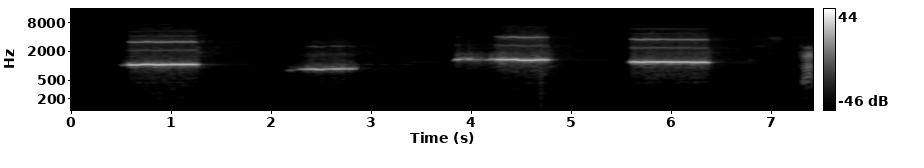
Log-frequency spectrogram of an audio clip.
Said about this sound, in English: That song. Did you ever hear it before? Yeah. Bet you did. He's always whistling it.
